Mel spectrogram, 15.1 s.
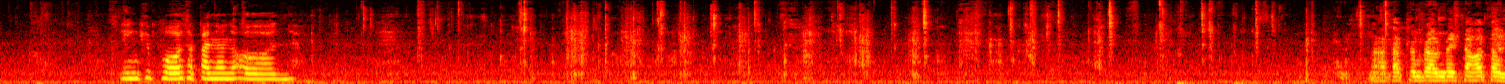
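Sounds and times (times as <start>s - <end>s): chewing: 3.1s - 14.4s
crispy pork crunching: 3.1s - 15.0s.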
